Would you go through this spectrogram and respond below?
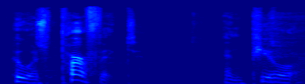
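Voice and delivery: ordinary talk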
